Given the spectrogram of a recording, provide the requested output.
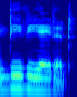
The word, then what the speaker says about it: deviated: or a D sound it adds a new syllable so you have to say deviated you have to add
